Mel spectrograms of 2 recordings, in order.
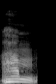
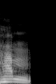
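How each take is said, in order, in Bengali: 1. শব্দটি m উচ্চারণে শেষ হয়। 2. শব্দটি m উচ্চারণে শেষ হয়।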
